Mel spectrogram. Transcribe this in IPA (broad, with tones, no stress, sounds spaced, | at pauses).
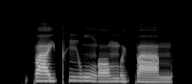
p aː˥ j pʰ iː˥ w ŋ ɔː˨˧ m ɵ˨˥ ɥ p aː˨˩ m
